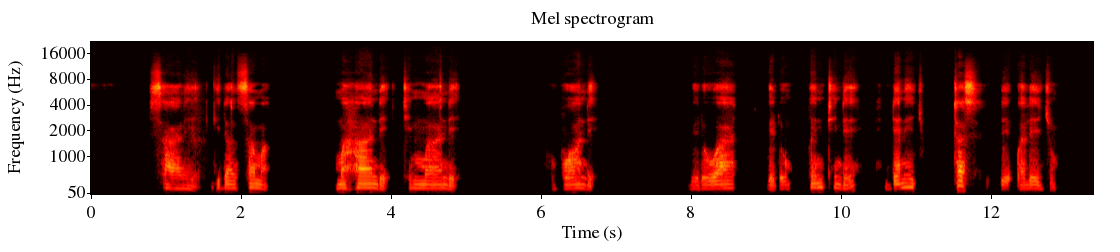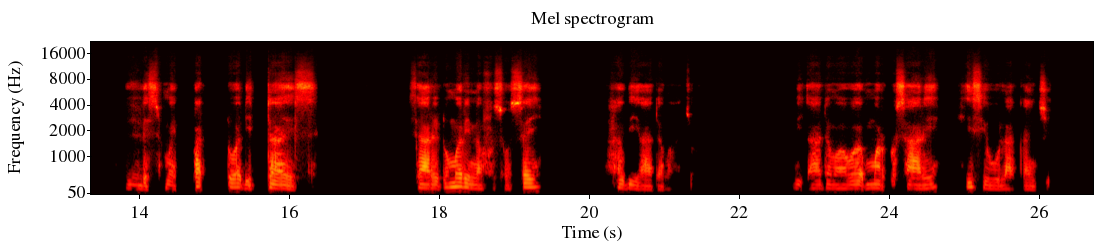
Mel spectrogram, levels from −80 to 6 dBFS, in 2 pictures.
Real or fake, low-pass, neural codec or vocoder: fake; 19.8 kHz; autoencoder, 48 kHz, 128 numbers a frame, DAC-VAE, trained on Japanese speech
